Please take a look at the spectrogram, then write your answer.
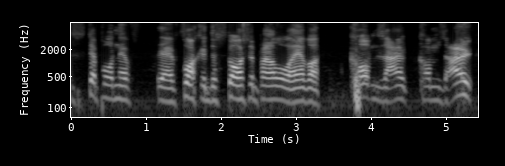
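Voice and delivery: broad, hammed-up Scottish accent; exaggerated Scottish accent, a bit wobbly. Shown as a demonstration. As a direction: put on a rowdy amateur Scottish brogue. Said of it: "respond in my best Scottish accent".

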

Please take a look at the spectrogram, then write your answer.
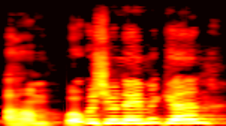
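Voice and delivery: very high, sheepish asking; clueless question. Retold or imitated. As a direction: pitch it way up, innocently clueless. Clueless question, acted for laughs.

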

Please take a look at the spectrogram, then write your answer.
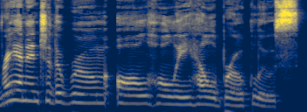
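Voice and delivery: plain reading voice

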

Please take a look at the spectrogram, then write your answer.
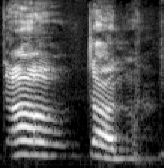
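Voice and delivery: ordinary talk

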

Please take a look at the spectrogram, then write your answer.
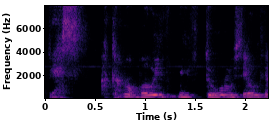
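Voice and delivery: high, thrilled retold cheer that stays soft; mock-excited boy's voice; excited kid cheer. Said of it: "He's shouting at the ball".

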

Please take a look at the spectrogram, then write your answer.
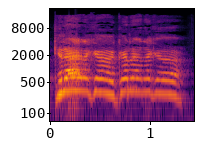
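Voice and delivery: high, loud shout of Gattaca; yelling Gattaca. Shown as a demonstration. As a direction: scream Gattaca. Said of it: "I yell Gattaca a lot".

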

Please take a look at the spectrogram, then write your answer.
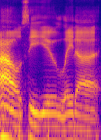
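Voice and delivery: low, slow bounty hunter voice; slow and low like Boba Fett. Retold or imitated. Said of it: "How was that?".

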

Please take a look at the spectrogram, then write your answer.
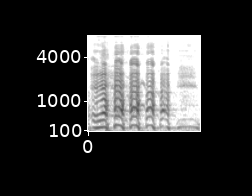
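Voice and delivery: loud, high laugh; big burst of laughter. Real, not acted. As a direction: crack up out loud. Reacts to the funny story.

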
